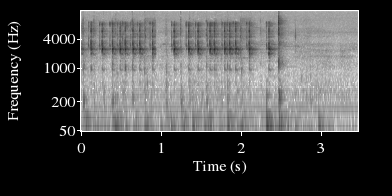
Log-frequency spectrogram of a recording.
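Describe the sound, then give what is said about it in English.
Rapid typing on a computer keyboard as a password is entered on a Mac, with many crisp, closely spaced keystrokes in quick bursts, a short pause near the start, one louder final clack, then quiet. “Required secure edit text. Type in my password.”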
